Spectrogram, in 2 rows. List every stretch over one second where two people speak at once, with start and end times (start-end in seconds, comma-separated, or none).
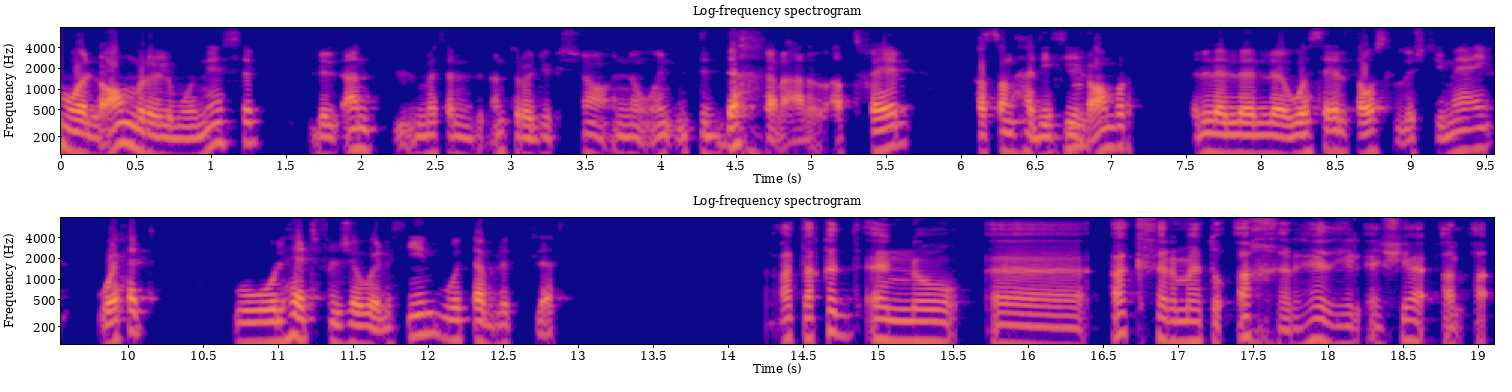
none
